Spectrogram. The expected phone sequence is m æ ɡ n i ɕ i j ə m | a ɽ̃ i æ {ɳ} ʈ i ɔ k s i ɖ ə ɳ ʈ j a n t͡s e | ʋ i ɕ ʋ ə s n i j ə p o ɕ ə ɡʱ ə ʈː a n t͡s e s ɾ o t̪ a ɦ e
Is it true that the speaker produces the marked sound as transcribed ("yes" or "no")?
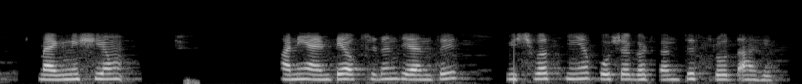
yes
